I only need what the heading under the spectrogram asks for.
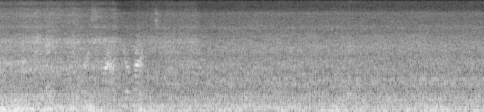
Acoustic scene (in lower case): subway train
